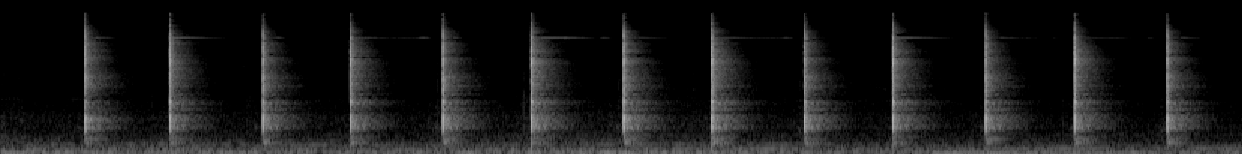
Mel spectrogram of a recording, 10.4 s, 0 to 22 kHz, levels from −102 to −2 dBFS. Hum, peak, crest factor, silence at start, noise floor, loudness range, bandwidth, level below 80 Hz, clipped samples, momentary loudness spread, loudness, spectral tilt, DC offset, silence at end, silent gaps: none; -10 dBFS; 36 dB; 0.7 s; -72 dBFS; 3 LU; 15.5 kHz; -70 dBFS; under 0.1%; 6 LU; -39 LUFS; 1.5 dB/octave; under 0.1%; 0.55 s; none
